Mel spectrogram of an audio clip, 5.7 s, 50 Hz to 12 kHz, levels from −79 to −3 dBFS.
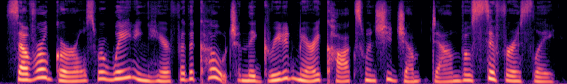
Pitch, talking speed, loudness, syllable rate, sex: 215 Hz, 190 wpm, -20 LUFS, 5.4 syllables/s, female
